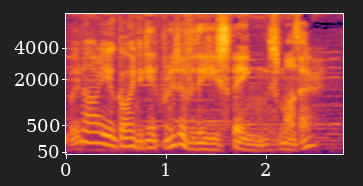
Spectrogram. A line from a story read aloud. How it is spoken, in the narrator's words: he said, gently chiding her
